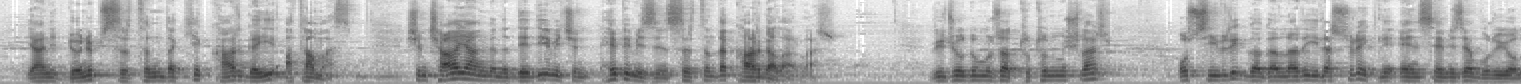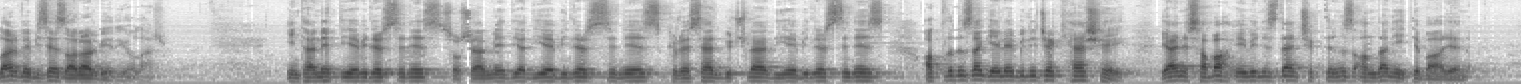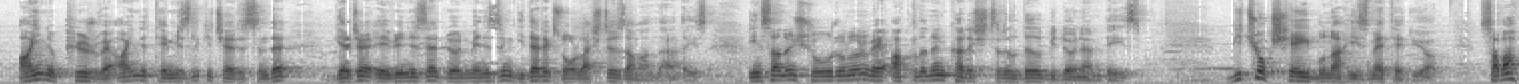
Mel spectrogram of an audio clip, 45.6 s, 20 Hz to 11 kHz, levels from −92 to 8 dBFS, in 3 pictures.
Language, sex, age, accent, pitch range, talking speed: Turkish, male, 60-79, native, 105-135 Hz, 90 wpm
